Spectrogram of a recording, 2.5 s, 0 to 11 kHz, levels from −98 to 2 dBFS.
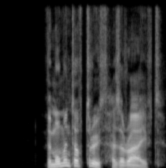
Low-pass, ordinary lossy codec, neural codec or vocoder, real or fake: none; none; vocoder, 22.05 kHz, 80 mel bands, Vocos; fake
